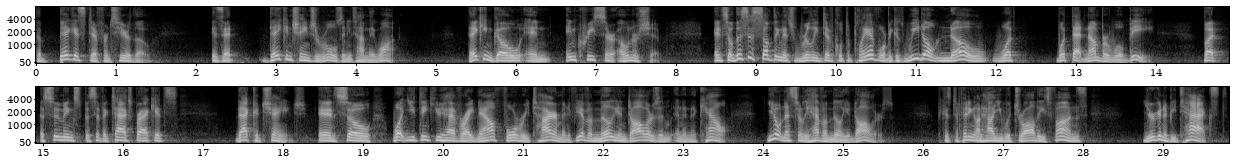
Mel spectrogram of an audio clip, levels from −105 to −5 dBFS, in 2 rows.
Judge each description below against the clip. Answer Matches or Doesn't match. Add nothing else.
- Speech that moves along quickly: Doesn't match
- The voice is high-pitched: Doesn't match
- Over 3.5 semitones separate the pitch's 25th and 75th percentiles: Matches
